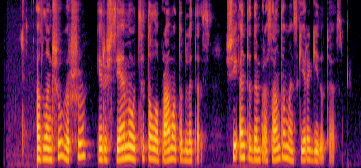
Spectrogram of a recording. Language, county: Lithuanian, Klaipėda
